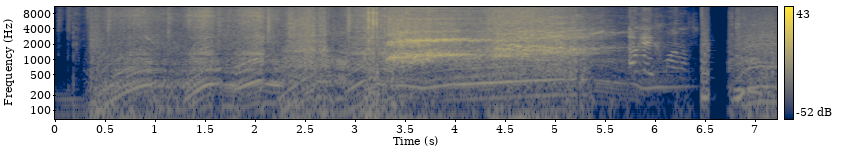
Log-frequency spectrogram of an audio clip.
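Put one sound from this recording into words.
Car engines rev loudly.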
